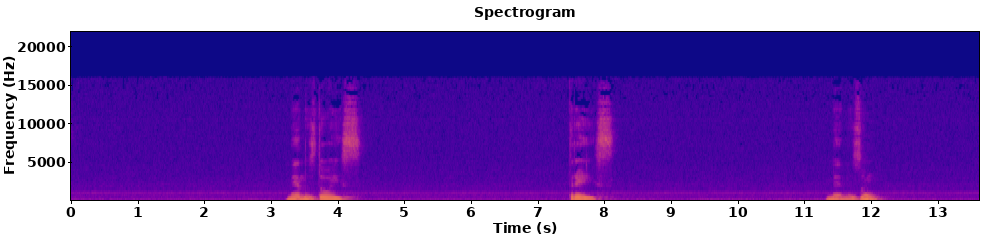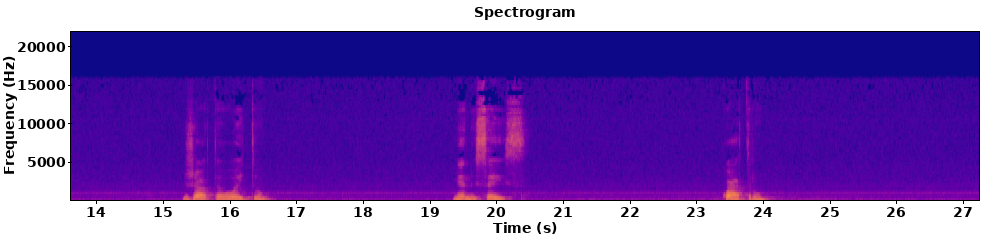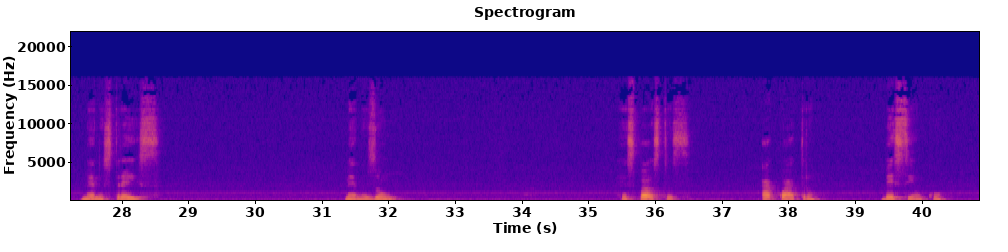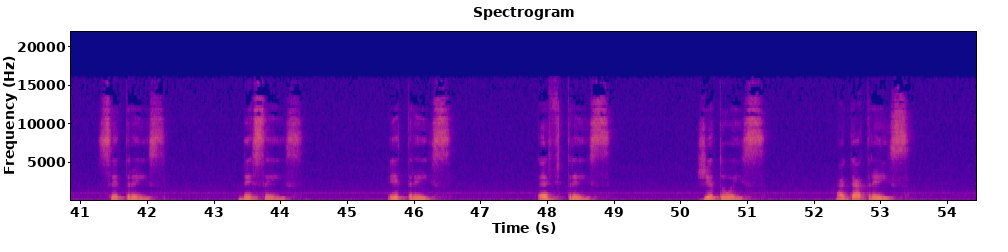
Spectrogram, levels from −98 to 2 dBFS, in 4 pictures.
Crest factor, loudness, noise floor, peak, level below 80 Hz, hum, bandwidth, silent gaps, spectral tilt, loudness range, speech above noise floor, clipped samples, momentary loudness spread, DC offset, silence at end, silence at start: 24 dB; -40 LUFS; -67 dBFS; -20 dBFS; -70 dBFS; none; 16 kHz; none; -4.5 dB/octave; 7 LU; 29 dB; under 0.1%; 14 LU; under 0.1%; 1 s; 3.25 s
